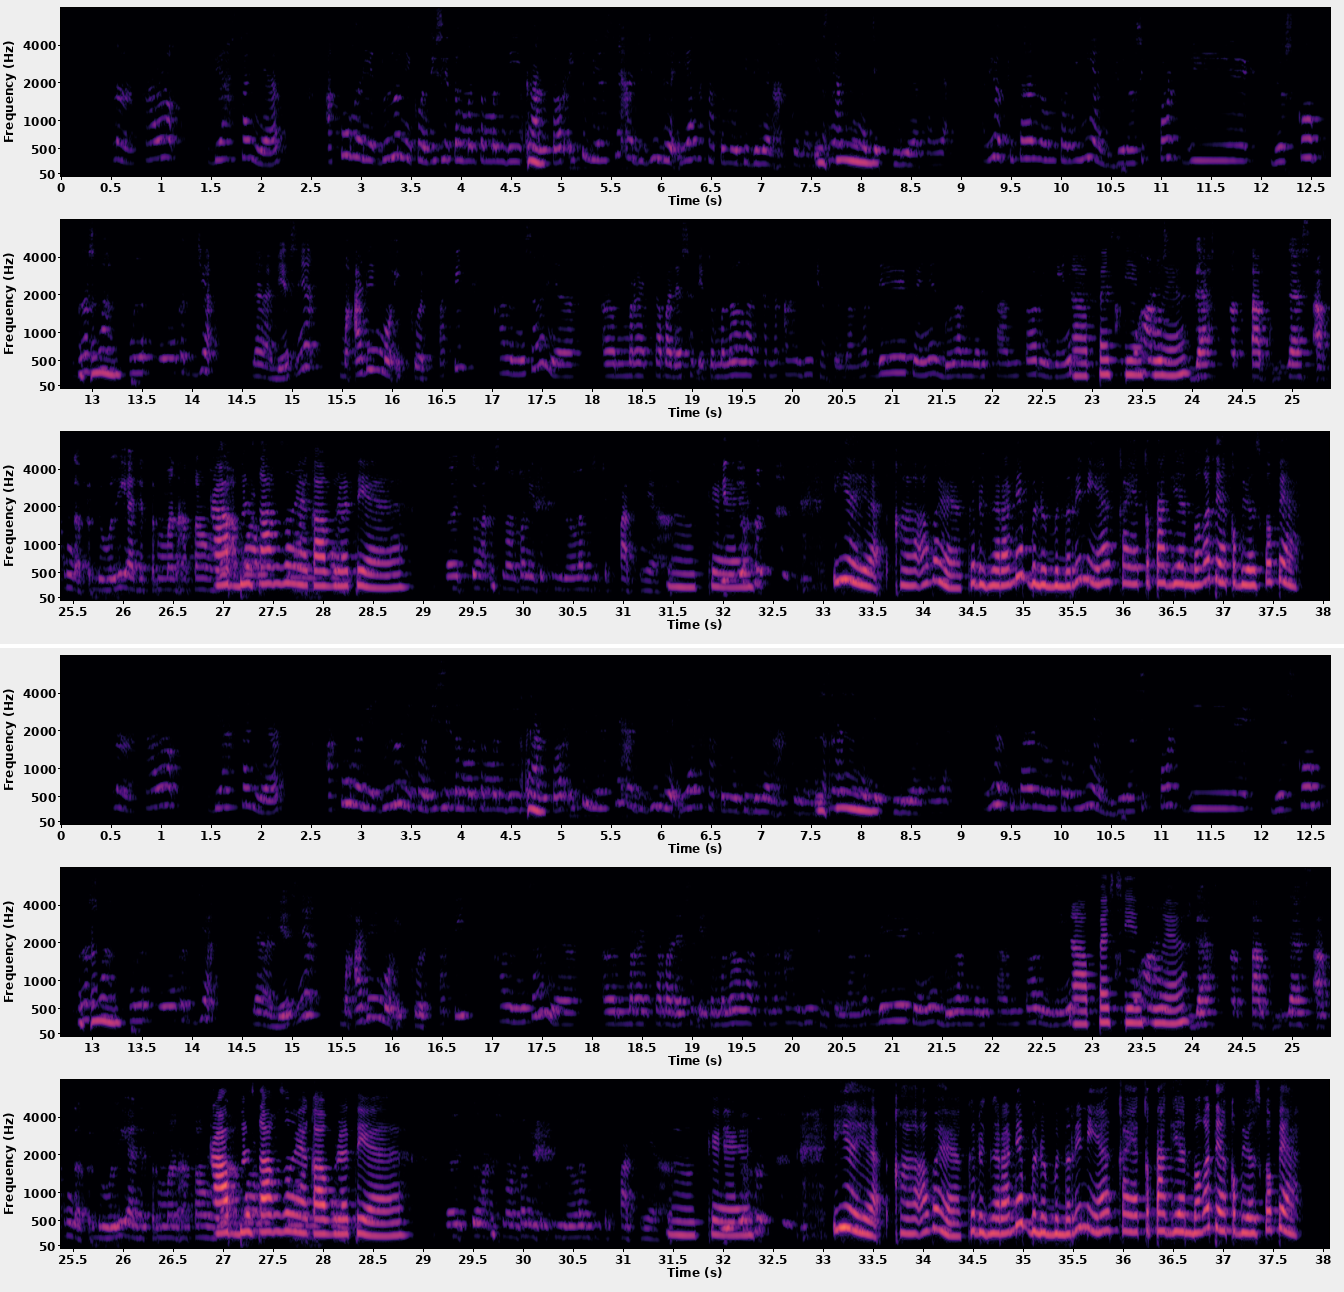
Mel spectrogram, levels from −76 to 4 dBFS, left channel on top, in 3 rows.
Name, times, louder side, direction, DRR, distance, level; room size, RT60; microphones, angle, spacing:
voice 1, 0.5-1.2 1.5-2.2 2.6-8.9 9.2-14.2 14.6-16.4 16.6-16.7 17.1-17.8 18.1-23.0 23.4-28.3 29.2-31.5 31.9-32.7, left 1 dB, 55° left, 3.8 m, -48 dB
voice 2, 7.5-8.2 13.0-13.3 22.8-24.0 26.9-28.9 31.4-32.3 32.9-37.8, right 3 dB, 45° right, 1.1 m, -33 dB
15.0 x 5.0 x 3.8 m
head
